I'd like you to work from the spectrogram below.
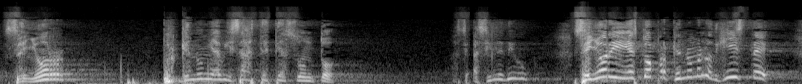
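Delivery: mock grumble at God, pitched well up, half laughing; a playful sulk, scolding the Lord a little; a touch of pouting reproach to God; half-annoyed complaint. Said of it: "así como medio enojadito".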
